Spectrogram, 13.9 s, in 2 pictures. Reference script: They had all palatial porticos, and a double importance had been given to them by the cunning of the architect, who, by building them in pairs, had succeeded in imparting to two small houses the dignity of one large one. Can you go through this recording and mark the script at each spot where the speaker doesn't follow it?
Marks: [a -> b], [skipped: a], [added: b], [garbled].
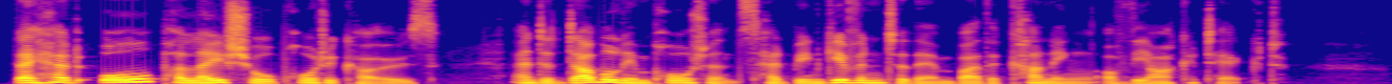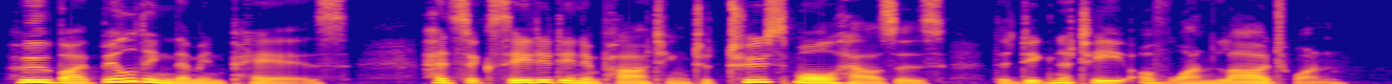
They had all palatial porticos, and a double importance had been given to them by the cunning of the architect, who, by building them in pairs, had succeeded in imparting to two small houses the dignity of one large one.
